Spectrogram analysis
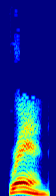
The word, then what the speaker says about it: Wren: When used in this context, Wren is often pronounced Ran.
